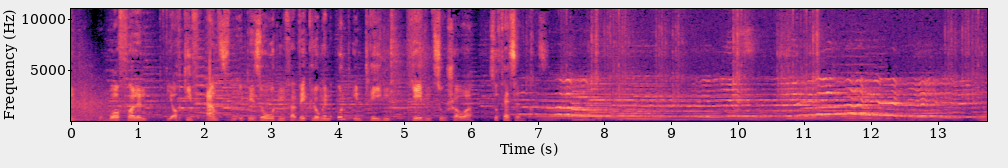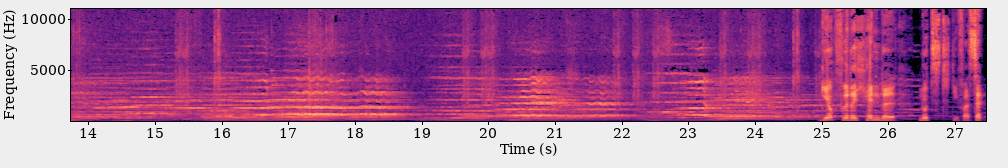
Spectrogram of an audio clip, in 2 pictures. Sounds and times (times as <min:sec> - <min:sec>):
Opera: 0:00.0 - 0:27.4
Speech: 0:00.4 - 0:06.8, 0:25.0 - 0:27.4.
